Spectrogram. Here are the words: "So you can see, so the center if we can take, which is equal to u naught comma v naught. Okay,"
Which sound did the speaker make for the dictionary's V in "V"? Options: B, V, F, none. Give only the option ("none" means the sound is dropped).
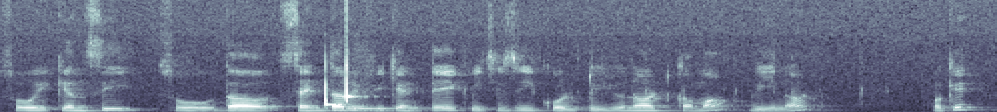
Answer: V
